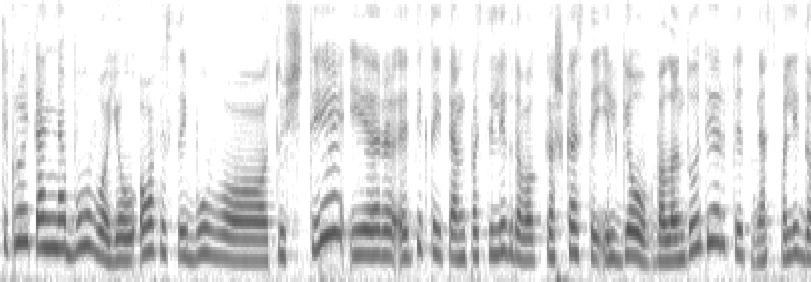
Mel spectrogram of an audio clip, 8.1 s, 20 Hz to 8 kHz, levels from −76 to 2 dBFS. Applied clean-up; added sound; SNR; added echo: none; none; none; none.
